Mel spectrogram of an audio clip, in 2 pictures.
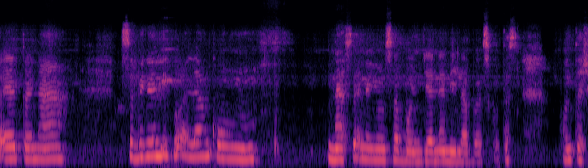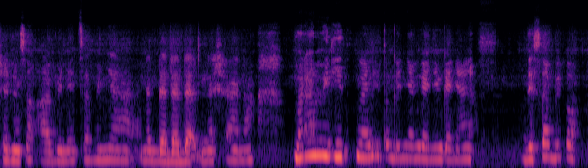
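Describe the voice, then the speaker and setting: Filipino lady rambling on in her vlog, kinda aggrieved, soft dark tone. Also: fairly high pitch, a little hiss or hum, rough recording. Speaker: domestic helper vlogger. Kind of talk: casual storytelling vlog.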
